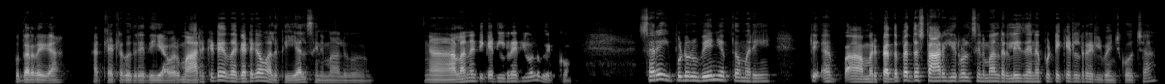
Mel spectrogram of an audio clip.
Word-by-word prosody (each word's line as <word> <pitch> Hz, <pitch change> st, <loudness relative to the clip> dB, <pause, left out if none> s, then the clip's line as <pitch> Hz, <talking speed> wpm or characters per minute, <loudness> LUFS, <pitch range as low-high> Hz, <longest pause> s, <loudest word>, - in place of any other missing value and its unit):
కుదరదుగా! -, -, +1 dB, 0.4 s
అట్లెట్లా -, -, -5 dB
కుదిరేది? 100 Hz, +1 st, -4 dB
ఎవరు -, -, -3 dB
మార్కెట్‌కి 195 Hz, -, +4 dB
దగ్గట్టుగా 150 Hz, +4 st, +3 dB
వాళ్ళు -, -, -2 dB
తీయాలి 110 Hz, +3 st, -3 dB
సినిమాలు. 95 Hz, -2 st, -10 dB, 0.8 s
ఆ! 105 Hz, -, +2 dB, 0.2 s
అలానే 130 Hz, +7 st, +3 dB
టికెట్ల 145 Hz, -1 st, 0 dB
రేట్లు 160 Hz, +4 st, -2 dB
బెట్టుకో. -, -, -11 dB, 0.8 s
సరే 200 Hz, +4 st, +3 dB
ఇప్పుడు 195 Hz, 0 st, -2 dB
నువ్వేం 185 Hz, +3 st, +2 dB
జెప్తావు 175 Hz, -4 st, -4 dB
మరి? 145 Hz, -1 st, -5 dB, 0.5 s
తి -, -, 0 dB
ఆహ్, -, -, -5 dB
బ -, -, +1 dB, 0.2 s
మరి 130 Hz, -, 0 dB
పెద్ద 135 Hz, -, +6 dB
పెద్ద 190 Hz, 0 st, +4 dB
స్టార్ 165 Hz, 0 st, +8 dB
హీరోల 170 Hz, 0 st, -3 dB
సినిమాలు 155 Hz, -1 st, -1 dB
రిలీజ్ 145 Hz, 0 st, 0 dB
అయినప్పుడు 135 Hz, +2 st, -5 dB
టికెట్ల 145 Hz, 0 st, -2 dB
రేట్లు 110 Hz, -4 st, -4 dB
బెంచుకోవచ్చా? 105 Hz, +7 st, -9 dB
150 Hz, 170 wpm, -25 LUFS, 125-170 Hz, 0.8 s, స్టార్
